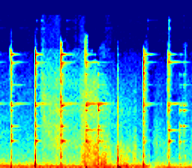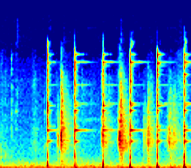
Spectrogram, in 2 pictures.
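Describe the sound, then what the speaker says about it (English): Hand forging a steel knife blade for a large skinner: a hammer strikes the hot steel from the underside in a steady series of sharp metallic clinks, about a dozen blows at close range with no talking. "we're going to hammer from the bottom side"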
